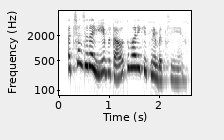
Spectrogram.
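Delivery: ordinary talk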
